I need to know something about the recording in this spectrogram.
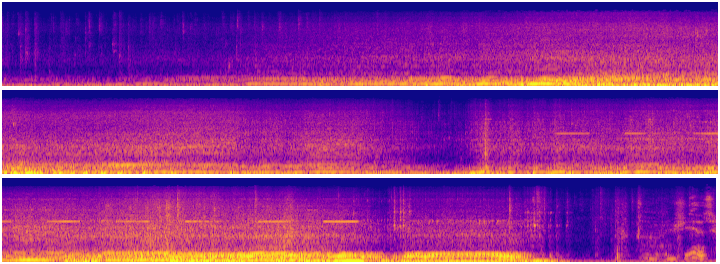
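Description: Ski-Doo Expedition SE snowmobile engine running as the sled approaches, getting louder, its pitch rising and falling with the throttle. Partway through, a reverse warning beeper sounds about ten times, roughly once a second, while the sled backs in. The engine is shut off just before the end.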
